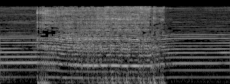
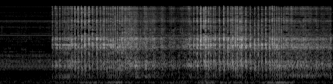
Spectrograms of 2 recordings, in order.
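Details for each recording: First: Parkside PFBS12B3 cordless precision grinder-drill cutting plastic cable trunking at its max speed setting; settings 2–3 cut poorly. High steady whine with a rougher, louder cutting rasp for about a second; motor holds pitch under load and cuts cleanly at top speed. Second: Parkside PFBS12B3 cordless precision rotary tool on speed setting 2 of 1-6 plus max, cutting plastic cable trunking: thin high whine with ragged chatter as the disc bites; speed too low for clean cutting, cuts better at 5 and max.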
